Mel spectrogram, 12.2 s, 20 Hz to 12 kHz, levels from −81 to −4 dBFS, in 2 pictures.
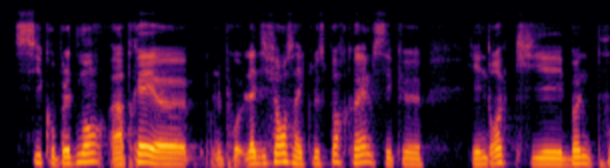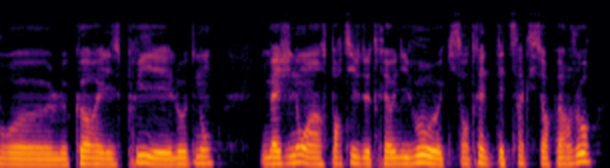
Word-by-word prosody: Si 150 -1 -4
complètement 155 +6 +1
après, 145 +7 +5
heu, 120 -1 +4
le 120 - -7
pre - - -4
la 125 +1 +3
différence 150 +4 +2
avec 120 0 -1
le 125 - -1
sport 155 +5 -4
quand 145 - 0
même 155 +1 +1
c'est 140 -5 -6
qu'il 115 -2 -3 0.5
y - - -4
a - - +3
une 120 - 0
drogue 140 +5 +2
qui 120 -1 0
est - - +2
bonne 130 +1 +1
pour, 115 -1 -3
heu, 110 -1 +1
le 110 0 -2
corps 125 +2 +1
et 115 - +1
l'esprit 120 +4 -1
et 115 0 +3
l'autre 120 +3 -1
non. 135 0 -3 0.5
Imaginons 125 +3 +1
un 120 - -1
sportif 130 +2 -4
de 125 - 0
très 120 +1 -3
haut 120 - +3
niveau, 125 +1 +3
heu, - - 0
qui 130 +1 -16
s'entraîne 135 -2 -3
peut-être 120 -1 -5
5-6 125 -1 -8
heures 120 - -2
par 120 0 -3
jour. 165 +4 0
125 Hz, 225 wpm, -24 LUFS, 115-140 Hz, 0.5 s, après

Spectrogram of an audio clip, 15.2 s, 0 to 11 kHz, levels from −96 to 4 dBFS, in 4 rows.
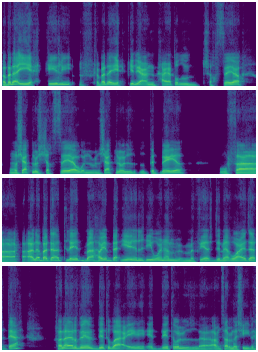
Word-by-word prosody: فبدأ 215 - +5
يحكي 160 +3 +1
لي 200 +3 -1
فبدأ 155 +5 -1
يحكي 140 +2 -1
لي 170 -1 +3
عن 120 -5 -1
حياته 150 +6 -1 0.4
الشخصية 160 +4 0 0.3
ومشاكله 150 +7 -1
الشخصية 145 +4 +1
وال 120 -6 -2
مشاكله 125 +4 -3
ال 115 -2 -6
الجدية، 130 - 0 0.5
وف 110 +3 -5
أنا 115 - +2
بدأت 190 0 +2
لقيت 190 +5 +3
بقى 170 -3 0
هيبدأ 185 -3 +2
يرغي 175 +1 +1
وأنا 185 +3 0
م - - -3
ما 120 -4 -7
فيّاش 150 +9 -2
دماغ 150 +3 -2
وعايز 150 +2 +1
أرتاح، 120 -5 0 0.4
فلا 195 +2 +5
يرضيني 190 -1 +4
إديته 165 0 -1
بقى 150 - +2
إيه، 150 -2 -4
إديته 140 +4 -2
الanswer 115 +1 -4
machine، 110 +1 -7
145 Hz, 145 wpm, -23 LUFS, 120-170 Hz, 0.5 s, فبدأ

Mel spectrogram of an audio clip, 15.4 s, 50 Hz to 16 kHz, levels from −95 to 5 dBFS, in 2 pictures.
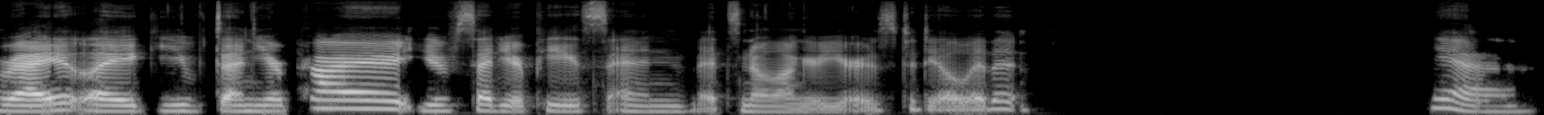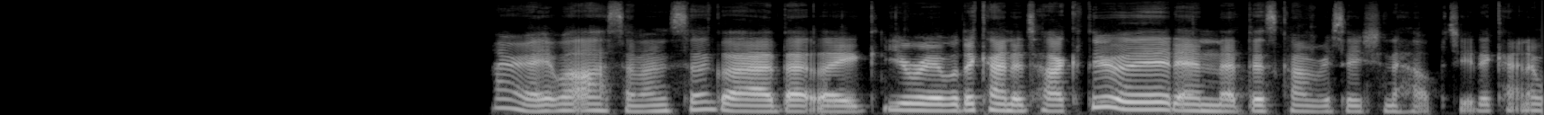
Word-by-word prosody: right? 190 +2 +7
Like, 180 -1 +4
you've 190 -1 -8
done 185 +1 +2
your 185 0 -1
part, 260 -2 +6
you've 190 -1 -4
said 190 0 0
your - - -1
piece, 185 0 -6
and 175 -1 -9
it's - - -9
no 85 - -5
longer 85 0 -7
yours 85 - -9
to 245 - -13
deal - - -6
with 280 -2 -4
it. 245 -3 -7 2.0
Yeah. 190 -11 -4 2.7
Alright, 190 -9 -2
well, 205 - -1
awesome. 195 -3 -3
I'm 185 +2 -5
so 230 +4 -6
glad 180 -5 +2
that, 180 - +2
like, 175 +1 -1
you 220 -5 -2
were 210 - +3
able 200 0 +3
to 210 - +2
kind 210 -3 +2
of 190 - 0
talk 185 0 -1
through 310 -3 +2
it, 235 -1 +4
and 195 -2 +1
that 180 -1 -2
this 185 0 -2
conversation 180 0 -9
helped 175 - -14
you - - -11
to 195 - -6
kinda 200 0 -9
190 Hz, 175 wpm, -23 LUFS, 180-210 Hz, 2.7 s, right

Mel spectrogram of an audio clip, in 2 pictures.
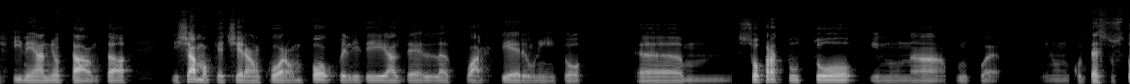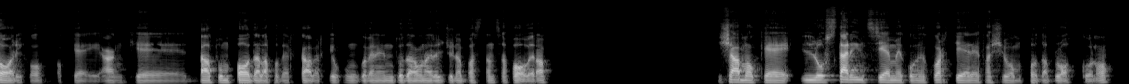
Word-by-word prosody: fine 100 -3 -5
anni 95 +1 +1
'80, 85 -5 0 0.4
diciamo 100 +2 +4
che - - -6
c'era 100 -1 0
ancora 95 +2 0
un 90 +1 -9
po' 110 -3 +1
quell'idea 95 +1 -3
del 90 -2 -6
quartiere 105 -3 -3
unito, 85 -1 -9 0.4
ehm, 85 -1 -6
soprattutto 100 -1 +1
in 90 0 -13
una 90 -2 -6
comunque, 90 0 -13 0.4
in 75 - -25
un 85 0 -18
contesto - - -4
storico, 85 -1 +1
okay, 80 -2 -10
anche 85 -2 -5
dato 90 +3 +4
un 95 - -2
po' 95 - +7
dalla 90 -1 +3
povertà, 90 -1 -1
perché - - -7
io - - -6
comunque 90 -2 -6
venendo 85 0 -2
da 85 - +2
una 85 0 +2
regione 85 -1 -2
abbastanza - - -6
povera - - +3 1.8
diciamo 95 -2 +6
che, 95 -2 +1
lo 100 +1 +3
stare 105 +2 +7
insieme 105 -2 +1
come 90 -1 -3
quartiere 100 -1 +1
faceva 95 -1 -4
un 85 - -13
po' - - -4
da - - -5
blocco, - - -3
no, - - -3
90 Hz, 135 wpm, -25 LUFS, 85-100 Hz, 1.8 s, po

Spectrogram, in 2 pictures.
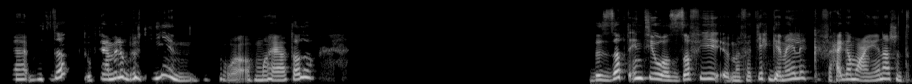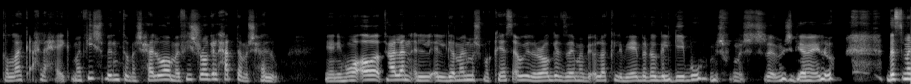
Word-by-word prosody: آه 230 - 0
بالضبط، 235 - -4
وبتعملوا 235 - +3
بروتين. 275 - 0 0.2
هو 230 - -8 0.2
هم 205 0 -2
هيعطلوا. 225 +13 +2 2.8
بالضبط، 210 - +2
أنتِ 290 0 +4
وظّفي 240 +4 +1
مفاتيح 185 +8 -4
جمالِك 255 +6 -1
في - - -11
حاجة 205 +5 +2
معيّنة 215 +1 +1
عشان 235 -7 -3
تطلّعِك 195 +3 -4
أحلى 205 -4 -6
حاجة. - - -5
ما 195 - -5
فيش 280 +6 -3
بنت 220 0 -1
مش 180 -3 -5
حلوة 205 +3 +3
وما 205 -5 +1
فيش 230 +6 -3
راجل 235 0 +3
حتّى 230 0 0
مش 155 - -4
حلو. 165 -4 -3 0.4
يعني 155 +1 -3
هو 190 +2 +2
آه 210 +2 +7
فعلًا 205 0 +4
ال 180 0 0
الجمال 180 +3 +1
مش 210 +1 -3
مقياس 190 -1 -4
أوي 200 +1 +2
للراجل 185 +2 +1
زي 180 0 -1
ما 180 - -4
بيقول 175 +2 -3
لك، 185 - -3
اللي 185 -5 -3
بيعيب 175 +3 0
الراجل 190 +2 +1
جيبه، 185 +5 +1
مش 205 - -2
ف - - -15
مش 175 - -8
مش 185 +6 0
جماله. 185 +6 +3 0.5
بس 235 +3 +6
ما 255 - +9
205 Hz, 180 wpm, -23 LUFS, 180-235 Hz, 2.8 s, ما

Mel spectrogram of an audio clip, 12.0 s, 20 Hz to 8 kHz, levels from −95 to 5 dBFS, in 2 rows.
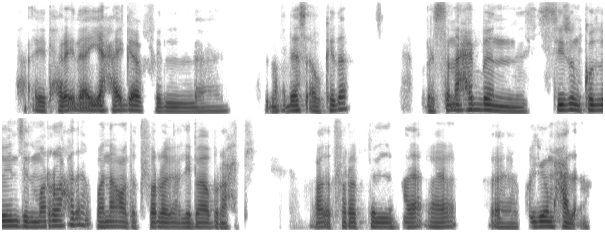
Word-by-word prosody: ح - - -15
يتحرق - - +2
لي 65 - +2
أي 65 +1 +5
حاجة 65 - +3
في - - -7
ال 105 -1 -2 0.7
في - - -11
الأحداث 125 +3 +1
أو 115 -2 -1
كده، 155 - 0 0.7
بس - - -4
أنا - - +3
احب 150 -1 +2
إن 115 -6 +3
السيزون 140 +8 +1
كلّه 135 0 +3
ينزل 135 -2 +2
مرّة 125 +3 +1
واحدة، 165 +3 -2
وأنا 125 +1 +1
اقعُد 125 -2 -1
اتفرّج 120 -1 0
عليه 110 0 -1
بقى 115 0 +1
براحتي، 105 -3 -6 0.5
واقعُد - - -1
اتفرّج 120 -1 -2
كل 115 -1 -1
حلقة 120 0 -1 0.4
آآ، 110 -1 -3
كل 125 +1 -3
يوم 130 -1 +5
حلقة. 115 -3 0
120 Hz, 170 wpm, -24 LUFS, 110-130 Hz, 0.7 s, أي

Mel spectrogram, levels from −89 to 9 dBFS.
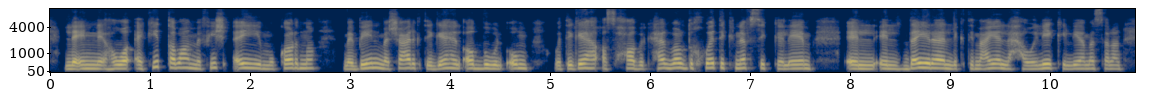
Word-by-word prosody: لأن 195 +2 +3
هو 195 +3 +3
أكيد 200 +8 -1
طبعًا 245 -1 +2
ما 210 -4 -2
فيش 240 +6 -6
أي 225 -1 +3
مقارنة 220 +4 0 0.3
ما 175 - 0
بين 225 +7 +2
مشاعرِك 220 +4 0
تجاه 200 +4 -1
الأب 210 -1 0
والأم 205 +1 +1 0.3
وتجاه 220 +5 +1
أصحابِك 185 -1 -3
هل 220 +1 0
برضه 230 0 +2
اخواتِك 235 -1 -1
نفس 225 0 -2
الكلام، 205 -1 -1 0.4
ال 190 -1 +1
الدايرة 215 +5 +5
الاجتماعية 195 +2 -1
اللي 200 -3 0
حواليكِ 190 +5 -1
اللي 190 0 -3
هي 195 - -2
مثلًا 195 -1 -6
205 Hz, 160 wpm, -20 LUFS, 190-225 Hz, 0.4 s, الدايرة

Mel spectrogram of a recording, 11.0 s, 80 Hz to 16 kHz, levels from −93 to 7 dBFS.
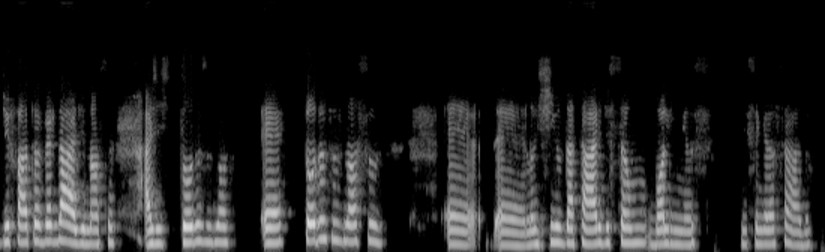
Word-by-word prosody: De 230 +1 +2
fato 225 0 +2
é 235 - +3
verdade, 230 -3 +4
nossa, 200 +2 -3 0.4
a 190 +2 +4
gente 205 0 -1 0.2
todos 230 +1 +5
os 225 - -6
nossos 220 -1 -3 0.4
é, 215 +2 +4 0.3
todos 265 +2 +5
os 255 -2 -5
nossos, 235 -1 -1 0.9
eh 195 -1 -2 0.3
eh, 180 -2 -2
lanchinhos 200 +4 -1
da 210 -1 +2
tarde 210 +1 +2
são 215 -1 -1
bolinhas, 200 0 -2 0.6
isso 195 +1 -8
é - - -3
engraçado. 200 -2 -6
215 Hz, 130 wpm, -22 LUFS, 200-230 Hz, 0.9 s, todos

